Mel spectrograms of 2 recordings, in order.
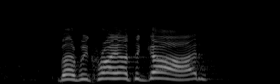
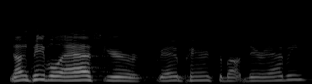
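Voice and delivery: ordinary talk, nothing marked

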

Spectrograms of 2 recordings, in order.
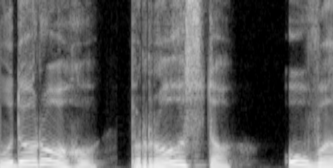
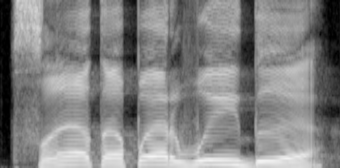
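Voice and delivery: lightly voiced pup, slow and higher; Кремез; 5 semitones higher, much slower than usual. A narrator's reading. Pup nods to Ryder, slow character voice. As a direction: draw it out as a pup.

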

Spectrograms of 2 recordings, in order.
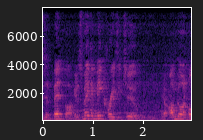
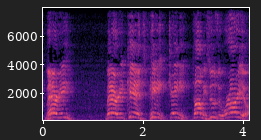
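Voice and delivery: higher, louder desperate calls through the house; calling out; 8 semitones higher, 8 dB louder than usual. Acted. Husband calling wife and kids through the empty house, loud. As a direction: shout their names into empty rooms.

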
